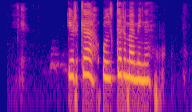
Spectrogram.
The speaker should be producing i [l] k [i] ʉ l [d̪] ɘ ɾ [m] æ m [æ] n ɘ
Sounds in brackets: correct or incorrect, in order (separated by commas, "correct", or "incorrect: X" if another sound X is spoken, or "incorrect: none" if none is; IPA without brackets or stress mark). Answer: incorrect: ɾ, incorrect: æ, incorrect: t̪, correct, incorrect: i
